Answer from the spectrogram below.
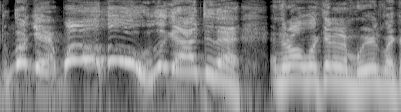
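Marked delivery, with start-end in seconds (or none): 0.0-1.8 very high, slow mock astonishment; Coach Carter impression. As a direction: squeal it like a coach amazed at himself. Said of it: "He's like".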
